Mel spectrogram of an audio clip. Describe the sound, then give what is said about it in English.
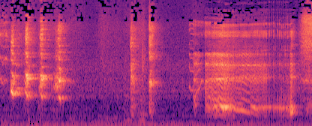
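Fairly loud fart sounds: a quick run of short sputtering bursts, a brief pause, then a longer, raspy, drawn-out fart that trails off. No one speaks. “Why do I have to fart every time this happens?”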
